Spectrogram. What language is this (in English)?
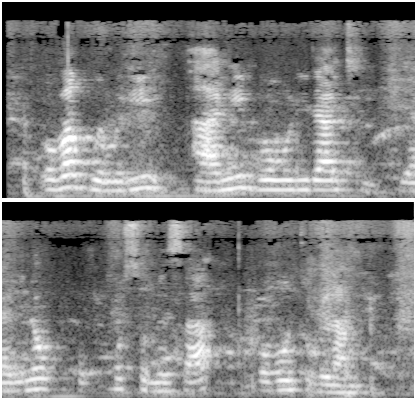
Ganda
